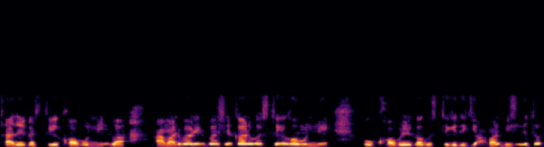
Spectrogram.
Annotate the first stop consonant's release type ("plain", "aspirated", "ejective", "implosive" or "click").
plain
